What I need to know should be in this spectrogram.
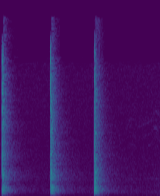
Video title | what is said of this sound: How to soundproof a campervan using Kiravans Sound Blocker | there's really no, there's no resonance coming off that one at all. That's a dead sound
